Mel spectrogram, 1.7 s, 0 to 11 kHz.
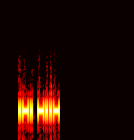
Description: Morse code, heard as a keyed tone, about 53 wpm, 700 Hz. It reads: RX
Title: Top 90 QSO Elements 50wpm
